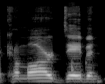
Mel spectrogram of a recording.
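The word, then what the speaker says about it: Khamar-Daban: Yeah, the Kamar Dabin incident. That's how it's pronounced.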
